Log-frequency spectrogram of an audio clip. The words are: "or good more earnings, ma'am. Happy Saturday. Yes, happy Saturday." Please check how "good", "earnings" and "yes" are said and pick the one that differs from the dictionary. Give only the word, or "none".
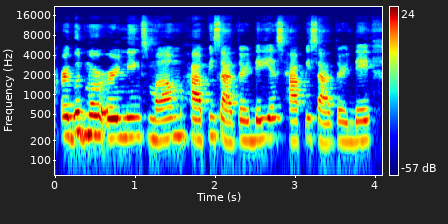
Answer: earnings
